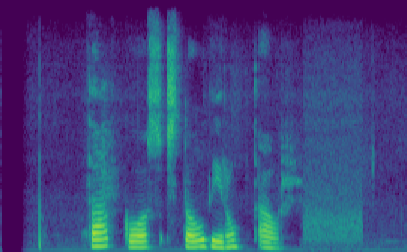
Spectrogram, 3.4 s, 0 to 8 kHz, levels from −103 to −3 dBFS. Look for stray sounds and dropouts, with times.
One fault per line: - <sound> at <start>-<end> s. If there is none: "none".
none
